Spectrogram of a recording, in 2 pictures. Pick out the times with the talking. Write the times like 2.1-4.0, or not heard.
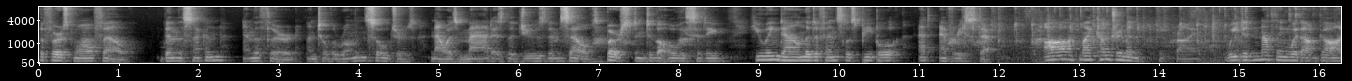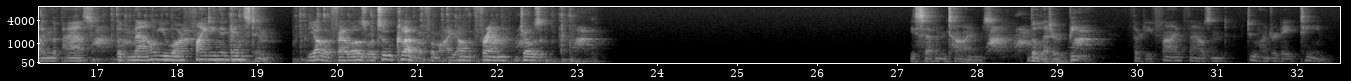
0.0-22.6, 27.1-32.5.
